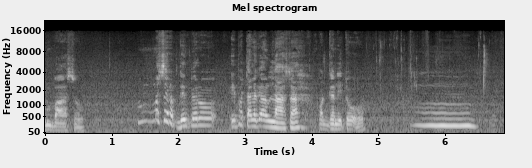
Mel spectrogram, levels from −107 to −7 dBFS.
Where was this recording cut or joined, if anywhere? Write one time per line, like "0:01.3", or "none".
0:05.7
